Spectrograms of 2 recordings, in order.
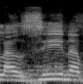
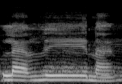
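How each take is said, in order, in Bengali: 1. মাঝের ব্যঞ্জনটি শক্ত j-এর মতো শব্দ। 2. মাঝের ব্যঞ্জনটি নরম, জিভ দাঁতের মাঝে। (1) "যদি কেউ লাযীনা বলে ঝা দিয়ে" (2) "তবে নরম হবে"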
